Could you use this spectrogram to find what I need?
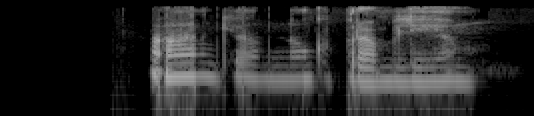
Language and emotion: Russian, sad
